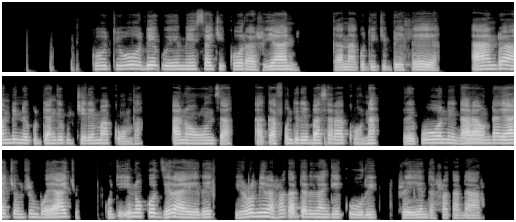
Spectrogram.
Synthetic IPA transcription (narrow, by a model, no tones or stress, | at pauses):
kutiwoɗe̞kue̞me̞sat͡ʃiko̞ɾaʐijani | kanakutit͡ʃibʱe̞ɮeja | andoambine̞kutaŋɡe̞kut͡ʃe̞ɾe̞mako̞mba | a̰no̞unza̰ː | ɡʱafundiɾe̞ɓasa̰ɾakʰo̞̰na | re̞kuone̞n̤a̰ɾa̰undajat͡ʃo̞nʐimbo̞jat͡ʃo̞ | kutḭḭno̞ko̞d͡ze̞ɾaɦe̞ɾe̞ | ro̞miɾaʐakataɾiraŋɡe̞kuɾi | ʐ̥eendaʐakaɗaːro̞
